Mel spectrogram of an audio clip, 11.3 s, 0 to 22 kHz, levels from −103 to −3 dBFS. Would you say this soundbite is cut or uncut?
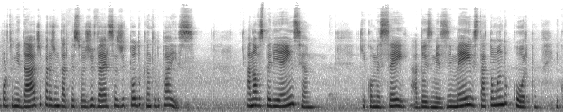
uncut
